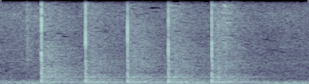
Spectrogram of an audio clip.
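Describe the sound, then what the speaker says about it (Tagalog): A heavy steel-handled hammer used for watchmaking, hung on a necklace beside a spoon and fork, knocks five sharp, evenly spaced taps over a steady low hum, close and fairly loud. "Dagdagan pa natin ng martilyo."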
